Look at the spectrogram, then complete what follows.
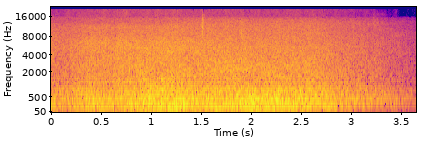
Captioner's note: waves crashing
